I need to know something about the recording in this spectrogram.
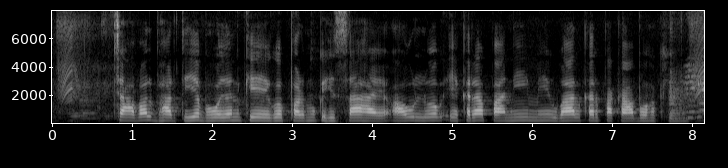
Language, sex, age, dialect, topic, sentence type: Magahi, male, 18-24, Southern, agriculture, statement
